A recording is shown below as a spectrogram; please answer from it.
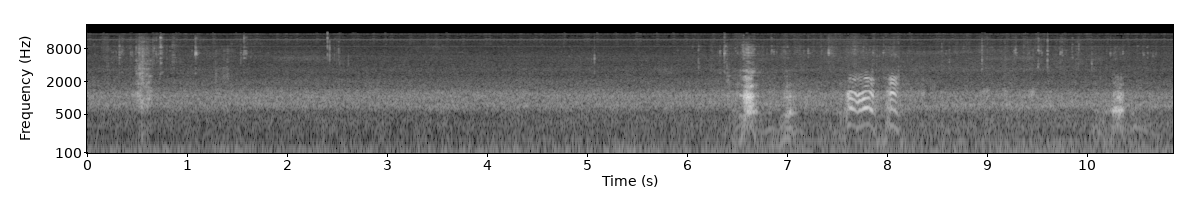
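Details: Siberian Husky Delta playing in the Sunday sun: a faint early yip, then short wavering yowls with clear harmonics around six to eight seconds, a brief trailing yip near ten seconds, over steady low background rumble.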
